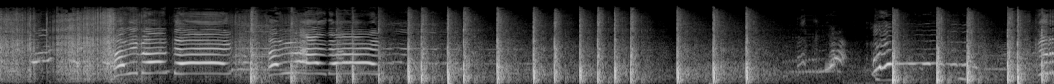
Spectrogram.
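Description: Fireworks whistle shrilly as they shoot up.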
